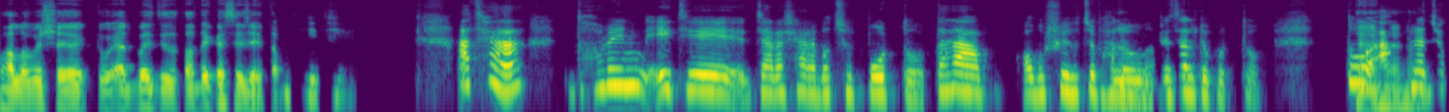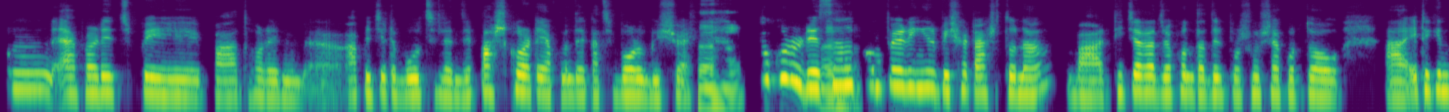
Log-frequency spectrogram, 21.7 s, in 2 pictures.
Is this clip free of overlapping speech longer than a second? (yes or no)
yes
